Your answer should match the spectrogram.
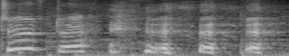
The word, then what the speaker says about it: TFTA: It's pronounced Tufta.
